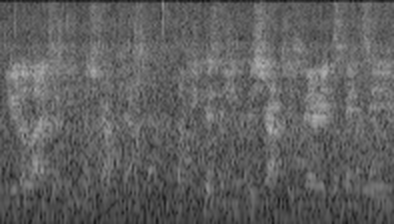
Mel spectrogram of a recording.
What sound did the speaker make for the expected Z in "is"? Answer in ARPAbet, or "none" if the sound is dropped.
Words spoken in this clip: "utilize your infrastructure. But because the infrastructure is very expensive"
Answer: Z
